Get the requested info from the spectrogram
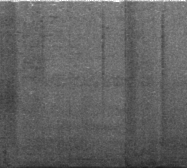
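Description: A car's engine running, with electronic background music and its bass line over it.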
